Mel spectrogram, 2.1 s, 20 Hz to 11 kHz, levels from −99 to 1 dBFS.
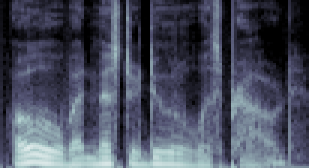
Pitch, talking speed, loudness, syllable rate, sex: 110 Hz, 175 wpm, -16 LUFS, 3.7 syllables/s, male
